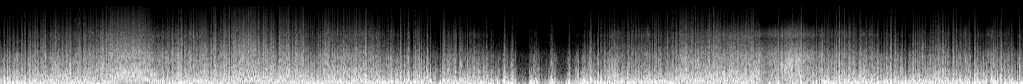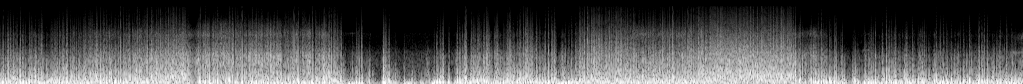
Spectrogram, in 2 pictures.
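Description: Loud wind noise on the microphone from the airflow of a paraglider in flight, steady and rushing, dropping briefly a few times.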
